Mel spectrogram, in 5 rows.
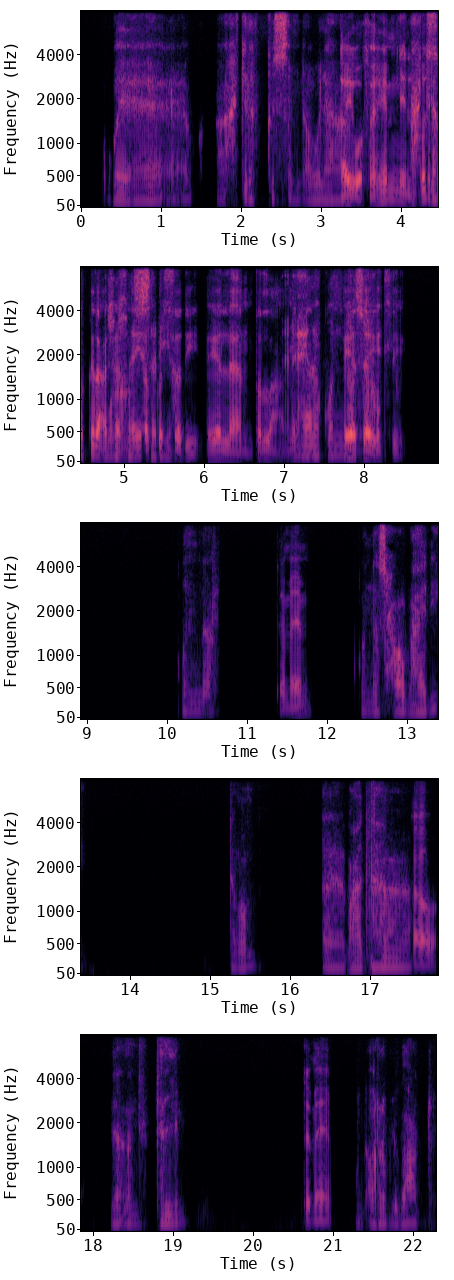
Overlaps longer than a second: present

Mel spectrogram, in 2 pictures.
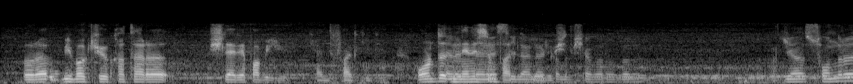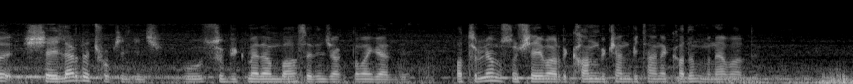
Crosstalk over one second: present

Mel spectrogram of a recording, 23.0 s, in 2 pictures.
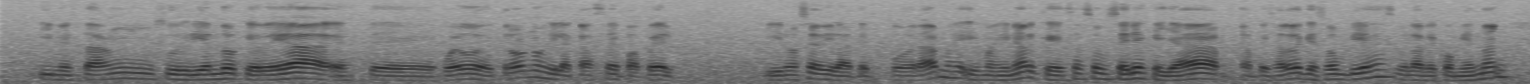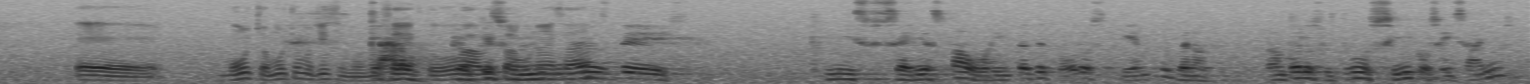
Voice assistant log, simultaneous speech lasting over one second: present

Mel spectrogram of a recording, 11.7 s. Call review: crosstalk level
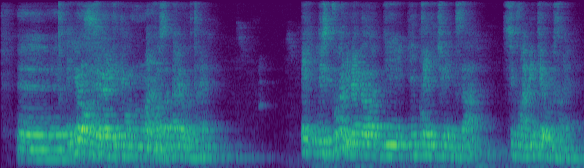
present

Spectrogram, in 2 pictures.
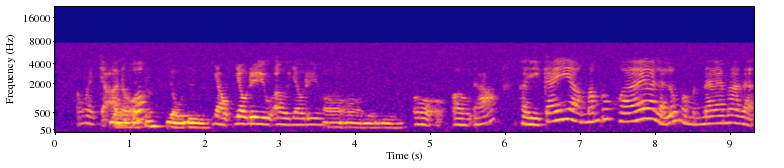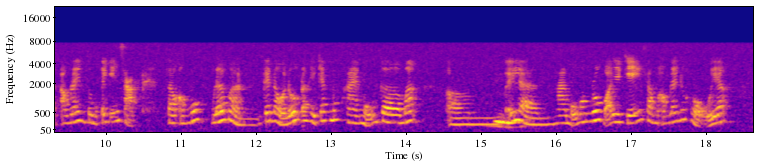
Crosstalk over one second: none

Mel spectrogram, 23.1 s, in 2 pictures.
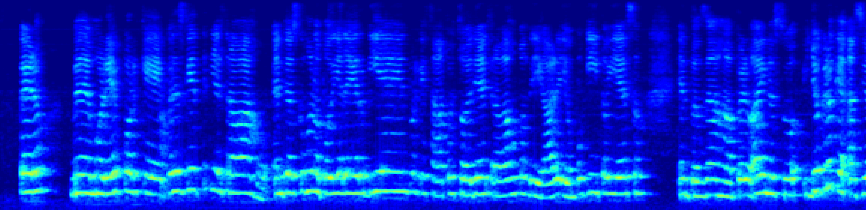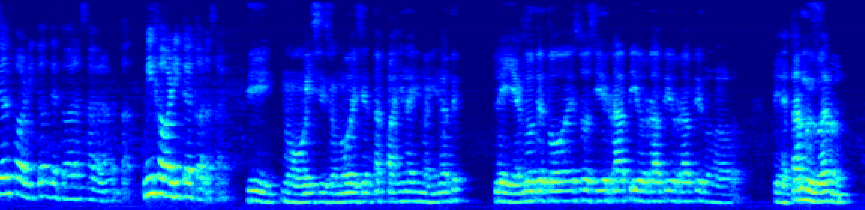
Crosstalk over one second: none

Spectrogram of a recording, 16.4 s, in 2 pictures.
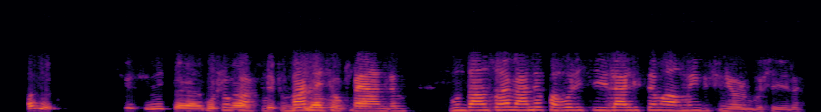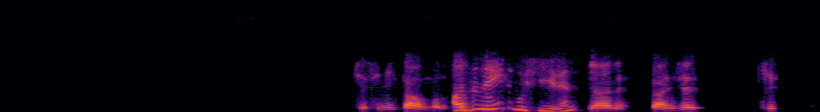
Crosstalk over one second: present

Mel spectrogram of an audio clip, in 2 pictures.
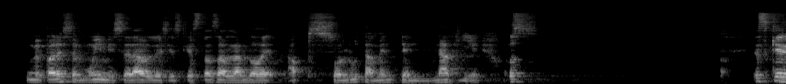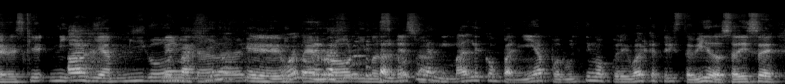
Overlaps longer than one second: present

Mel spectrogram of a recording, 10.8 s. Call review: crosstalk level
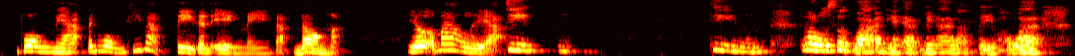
none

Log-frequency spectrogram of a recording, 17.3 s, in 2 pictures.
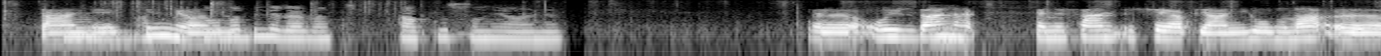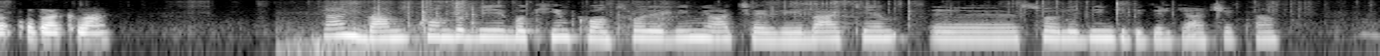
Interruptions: present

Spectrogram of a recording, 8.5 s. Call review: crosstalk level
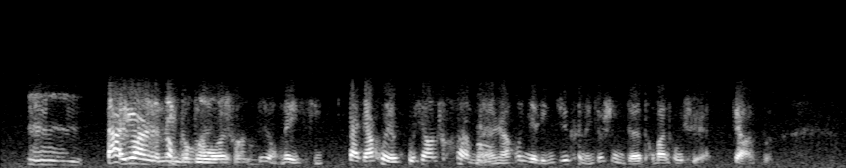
present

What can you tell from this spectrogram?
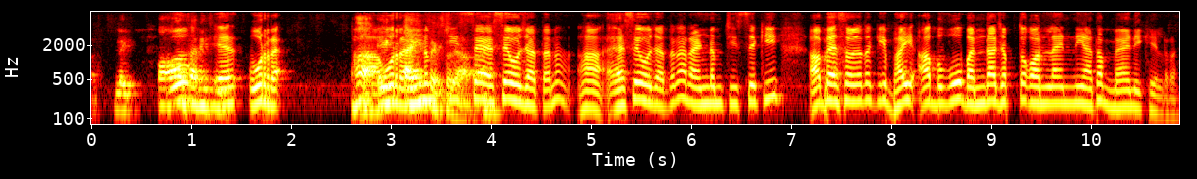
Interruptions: present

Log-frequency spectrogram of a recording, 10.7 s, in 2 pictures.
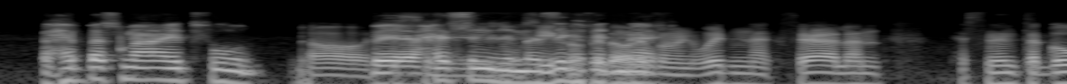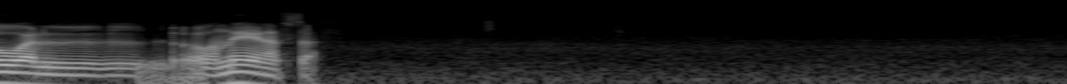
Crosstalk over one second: present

